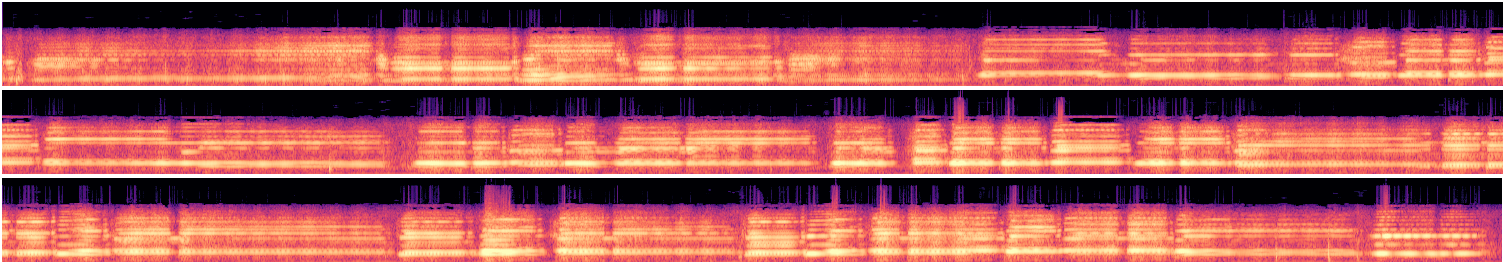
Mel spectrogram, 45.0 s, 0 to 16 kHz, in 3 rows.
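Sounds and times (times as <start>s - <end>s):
solo harmonica: 0.0s - 45.0s.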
